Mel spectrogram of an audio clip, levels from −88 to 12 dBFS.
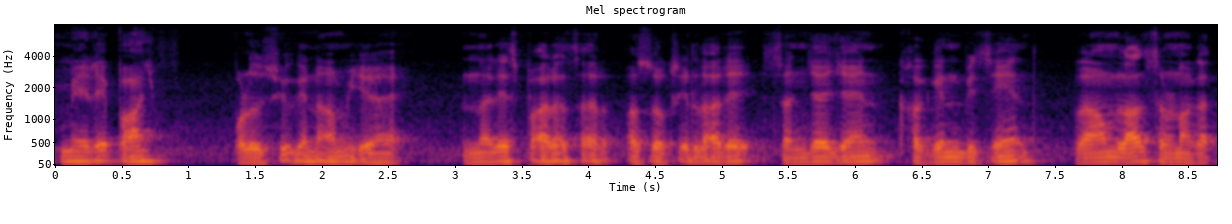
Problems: constant background noise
